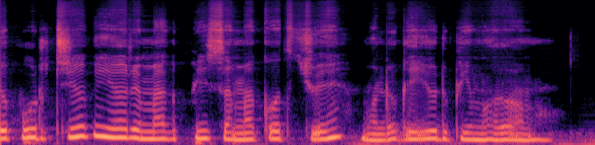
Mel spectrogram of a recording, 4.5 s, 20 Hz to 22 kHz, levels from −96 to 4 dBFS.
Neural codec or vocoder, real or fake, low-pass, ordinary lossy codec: codec, 44.1 kHz, 7.8 kbps, Pupu-Codec; fake; none; none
